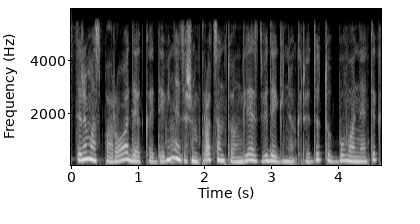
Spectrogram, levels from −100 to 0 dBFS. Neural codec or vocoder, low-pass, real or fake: none; 5.4 kHz; real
